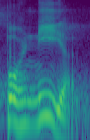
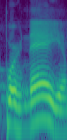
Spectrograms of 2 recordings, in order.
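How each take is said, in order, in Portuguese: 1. A vogal do meio soa como 'ee'. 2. A vogal do meio soa como 'ay'. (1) "a melhor pronúncia é pornia" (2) "Alguns até falam porneia"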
